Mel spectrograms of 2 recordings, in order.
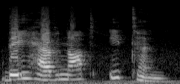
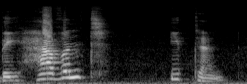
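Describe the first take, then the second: First: Have not is said as two full words. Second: Have not is contracted into one word.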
